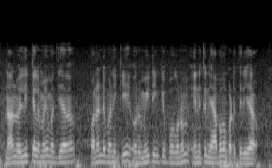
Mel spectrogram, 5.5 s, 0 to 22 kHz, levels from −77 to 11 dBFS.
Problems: background sounds at intervals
